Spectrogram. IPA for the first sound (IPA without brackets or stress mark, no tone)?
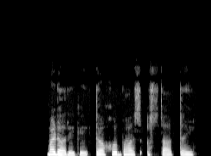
m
